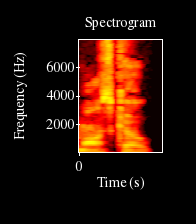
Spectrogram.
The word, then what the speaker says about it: Moscow: Doug Wilson is the pastor of a church in Moscow, Idaho, spelled Moscow, but pronounced Moscow, who has formed a denomination, Reformed Calvinist denomination, called the Communion of Reformed Evangelical Churches, or CREC.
